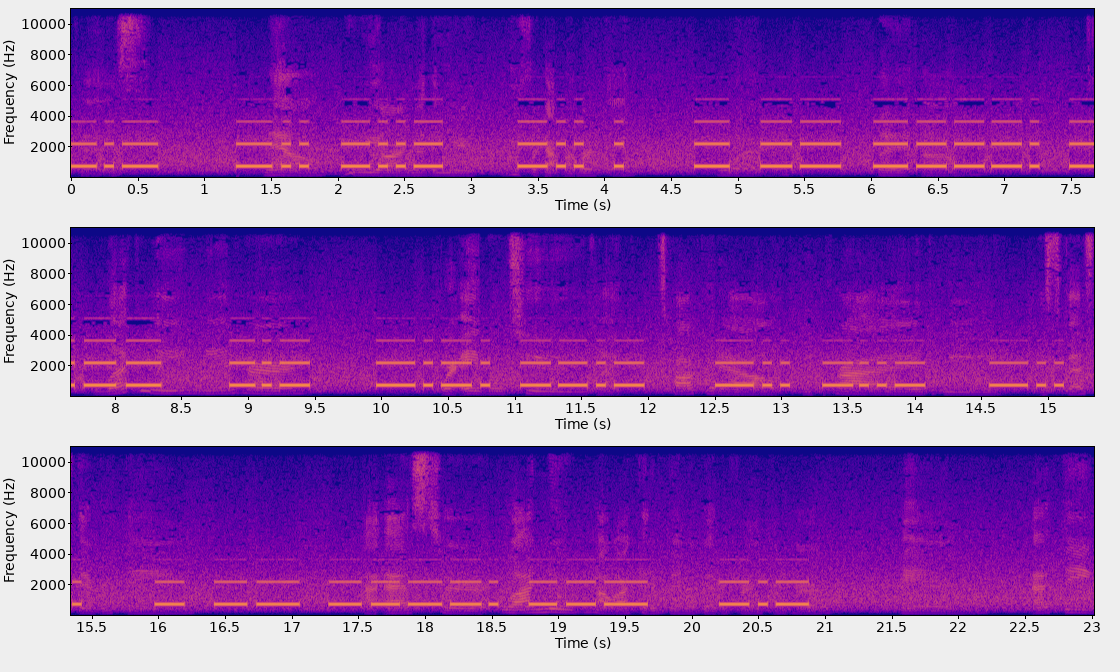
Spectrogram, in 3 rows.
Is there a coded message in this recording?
Yes: Morse code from 0.0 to 20.9 s, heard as a keyed tone, hand-sent with a bug key, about 18 wpm, 730 Hz, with radio static and speech in English. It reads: … DX DE TM9O K CQ DX DE TM9O K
